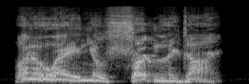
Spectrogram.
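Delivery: gruff warrior voice, high and loud.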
